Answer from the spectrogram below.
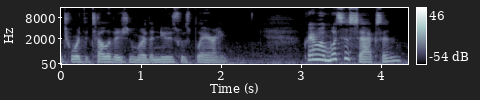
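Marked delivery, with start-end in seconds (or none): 3.0-4.3 put-on child's question. A narrator's reading. Child asks grandmother.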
